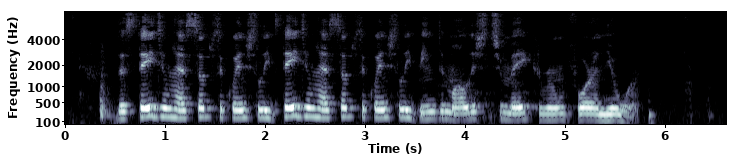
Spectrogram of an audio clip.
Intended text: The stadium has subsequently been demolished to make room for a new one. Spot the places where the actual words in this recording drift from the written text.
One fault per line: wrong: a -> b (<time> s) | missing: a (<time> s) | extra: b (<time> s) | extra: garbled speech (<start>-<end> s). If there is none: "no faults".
extra: stadium has subsequently (2.1 s)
